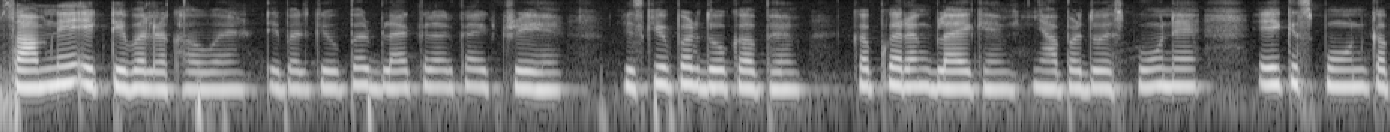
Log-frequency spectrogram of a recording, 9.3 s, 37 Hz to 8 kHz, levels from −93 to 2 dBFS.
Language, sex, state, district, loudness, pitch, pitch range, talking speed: Hindi, female, Uttar Pradesh, Etah, -19 LUFS, 230 Hz, 220-240 Hz, 220 wpm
